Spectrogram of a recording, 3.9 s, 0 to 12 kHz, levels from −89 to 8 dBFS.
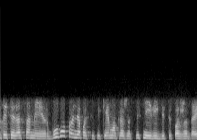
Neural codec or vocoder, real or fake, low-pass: none; real; 7.2 kHz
